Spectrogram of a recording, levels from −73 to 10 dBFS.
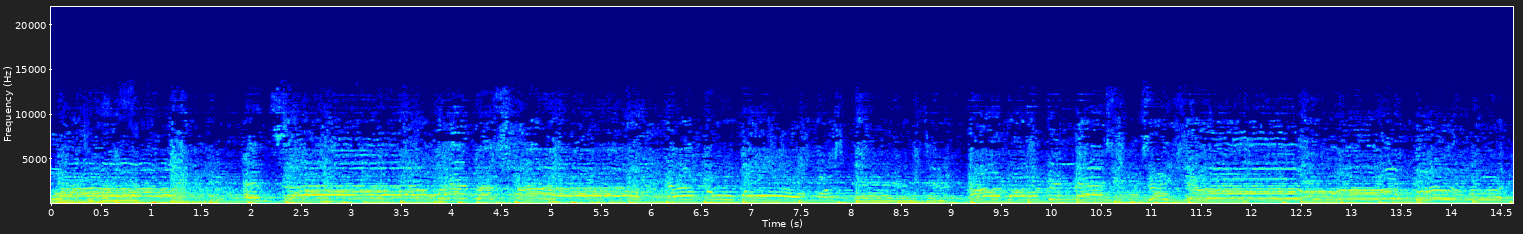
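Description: At 10.08 s and again at 11.22 s you get compressed frames skipped: whole frames never got decoded, so the audio lurches forward, about three frames (around 70 ms) first, then roughly one.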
